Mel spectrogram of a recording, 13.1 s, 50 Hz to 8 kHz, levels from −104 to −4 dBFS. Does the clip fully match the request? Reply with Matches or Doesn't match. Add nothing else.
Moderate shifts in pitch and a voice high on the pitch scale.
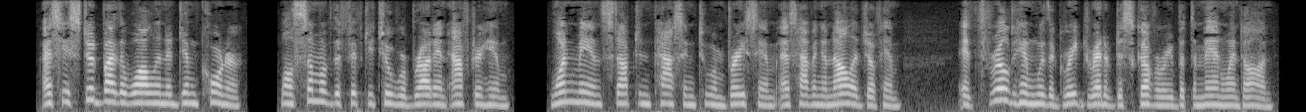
Matches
